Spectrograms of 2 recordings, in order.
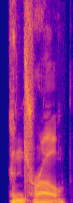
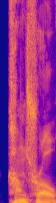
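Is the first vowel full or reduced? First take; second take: reduced; full. First: The first vowel is light and reduced. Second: The first vowel is a full, heavy sound. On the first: The speaker calls it right. "所以应该是control" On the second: The speaker calls it wrong. "你们可能都喜欢讲control"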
